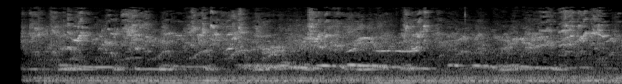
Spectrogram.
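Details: A bonding pair of kakariki chattering: bright, scratchy bursts of twittering and squawky notes run almost continuously, with a steady low tone held underneath throughout.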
